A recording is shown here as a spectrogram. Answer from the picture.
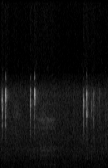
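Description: Three faint computer mouse clicks, spaced out against near silence.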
